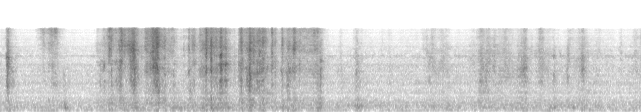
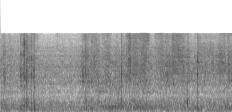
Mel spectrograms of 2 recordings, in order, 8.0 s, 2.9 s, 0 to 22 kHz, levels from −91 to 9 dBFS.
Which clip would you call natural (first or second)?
second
